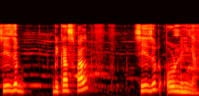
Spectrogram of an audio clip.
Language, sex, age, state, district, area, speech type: Assamese, female, 60+, Assam, Dhemaji, rural, spontaneous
